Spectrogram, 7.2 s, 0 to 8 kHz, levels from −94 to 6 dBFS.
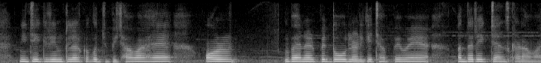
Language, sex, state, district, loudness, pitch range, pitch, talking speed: Hindi, female, Uttar Pradesh, Muzaffarnagar, -27 LUFS, 230-245 Hz, 240 Hz, 185 wpm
